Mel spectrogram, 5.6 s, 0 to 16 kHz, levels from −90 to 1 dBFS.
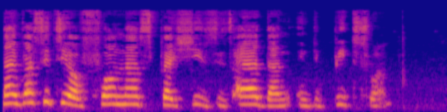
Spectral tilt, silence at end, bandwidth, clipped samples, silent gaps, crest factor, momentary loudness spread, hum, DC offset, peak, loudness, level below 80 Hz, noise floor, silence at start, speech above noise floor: -3.5 dB/octave; 0.75 s; 11.5 kHz; under 0.1%; none; 18 dB; 15 LU; none; under 0.1%; -4 dBFS; -23 LUFS; -72 dBFS; -62 dBFS; 0.05 s; 38 dB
